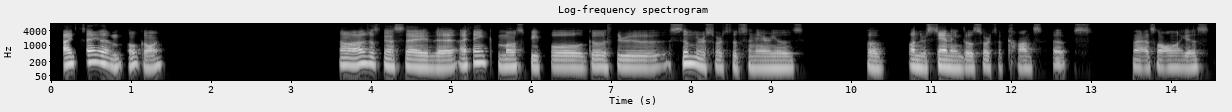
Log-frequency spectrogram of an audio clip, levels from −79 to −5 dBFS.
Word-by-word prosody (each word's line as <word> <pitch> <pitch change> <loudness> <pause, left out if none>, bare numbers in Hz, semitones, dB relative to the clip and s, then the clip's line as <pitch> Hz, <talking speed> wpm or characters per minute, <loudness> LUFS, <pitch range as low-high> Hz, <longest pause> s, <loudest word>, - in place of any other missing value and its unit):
I'd 160 +4 +6
say, 190 +1 +6
um 150 -5 +2
Oh, 150 +3 +2
go 140 -8 -1
on. 125 +6 0 2.2
Oh, 145 - +3
I 140 +3 +6
was 170 - +3
just 150 -2 -2
gonna 130 -4 +1
say 125 -2 +3
that 115 +4 +2
I 135 - +4
think 180 +4 +1
most 125 0 0
people 115 -1 0
go 125 +2 -1
through 115 +2 -3
similar 160 -4 +2
sorts 120 -1 -7
of 110 - -5
scenarios 110 0 -3 0.8
of 110 -1 -2 0.3
understanding 115 -2 +3
those 115 0 -2
sorts 120 -1 -4
of - - -15
concepts. 110 0 -6 0.5
That's 110 -1 -2
all, 115 0 +1
I 115 - -6
guess. 115 0 -4
120 Hz, 135 wpm, -24 LUFS, 115-130 Hz, 2.2 s, I'd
